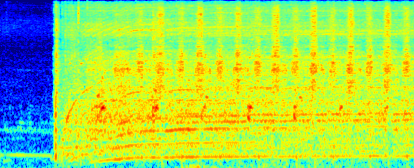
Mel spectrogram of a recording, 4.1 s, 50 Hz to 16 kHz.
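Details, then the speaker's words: Mazda RX7 FC, stock rotary engine, sat 10+ years, first cranking with spark plugs out: starter whirring with even puffs about four a second, each equally strong; consistent compression across rotor faces, healthy. "So, but this is pretty consistent. That's pretty consistent and it's a nice kind of pulse out of it."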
